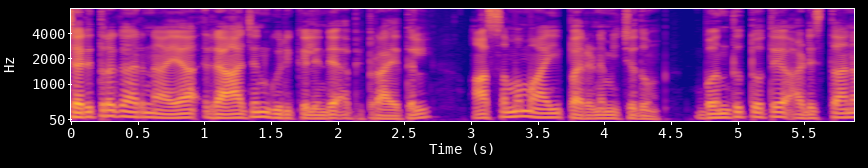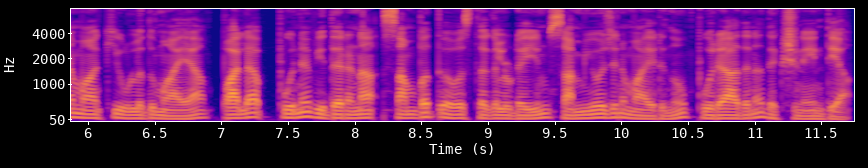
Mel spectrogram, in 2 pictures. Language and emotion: Malayalam, neutral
